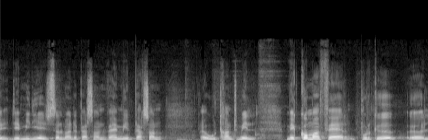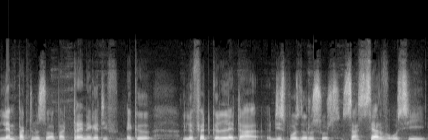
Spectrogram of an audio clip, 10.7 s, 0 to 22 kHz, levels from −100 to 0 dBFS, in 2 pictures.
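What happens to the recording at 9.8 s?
Nothing goes wrong at 9.8 s; the audio plays through that moment intact, with no dropout, click or distortion.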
